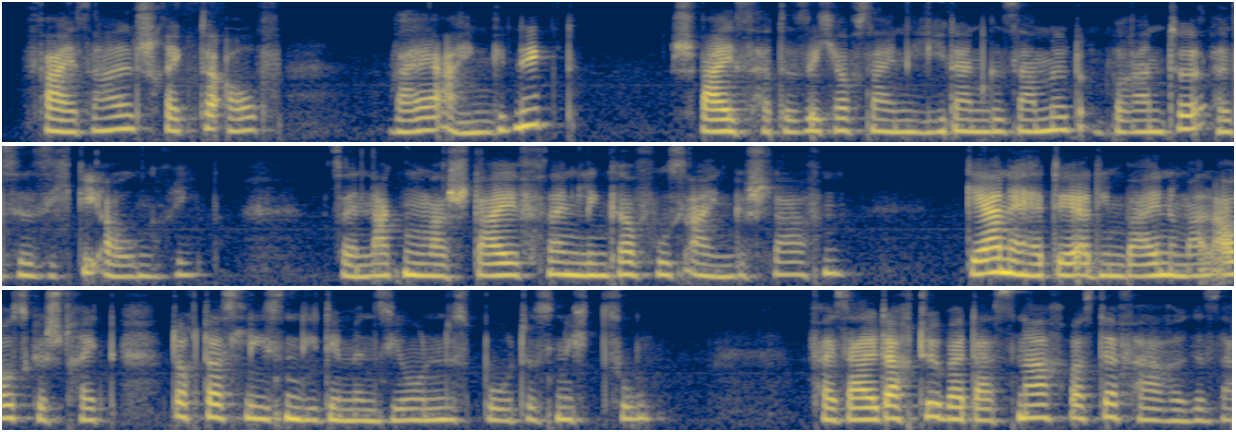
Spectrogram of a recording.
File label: German; wissenschaftliche kurzgeschichten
